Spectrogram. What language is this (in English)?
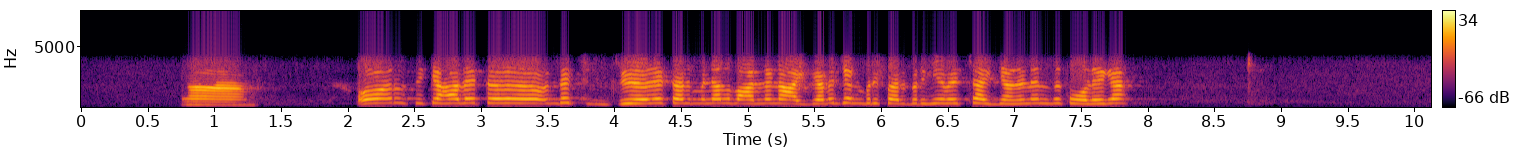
Dogri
